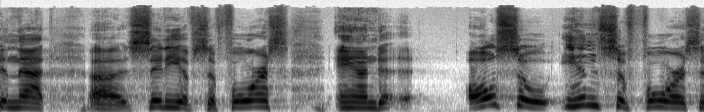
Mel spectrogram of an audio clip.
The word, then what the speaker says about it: Zippori: Well, we know that the closest city to Nazareth, where he grew up, was a place called Sepphoris or Zippori, uh, would be the Hebrew way of pronouncing that.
